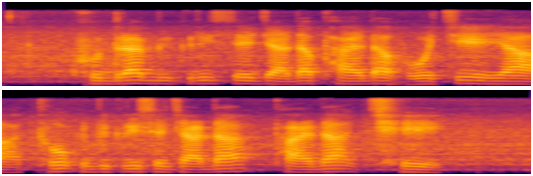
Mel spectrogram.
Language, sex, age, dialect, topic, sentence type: Magahi, male, 18-24, Northeastern/Surjapuri, agriculture, question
